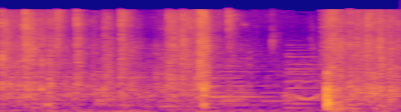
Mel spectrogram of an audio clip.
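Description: Quiet background music, with faint handling noise from a large paper instruction booklet being moved. There is a light knock about one and a half seconds in.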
